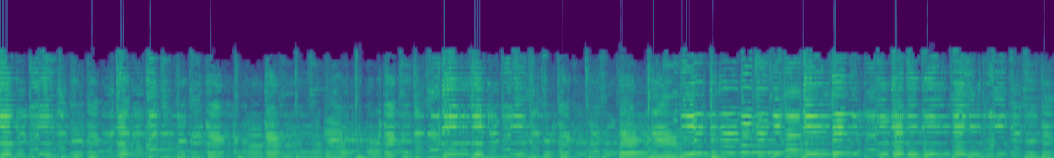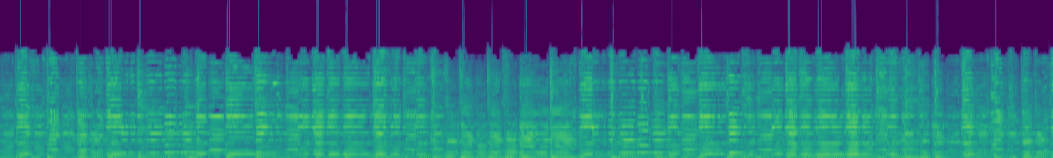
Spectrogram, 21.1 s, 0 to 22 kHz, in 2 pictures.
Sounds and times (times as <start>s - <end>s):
Violin, fiddle: 0.0s - 21.0s.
